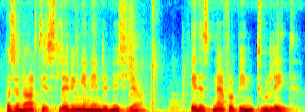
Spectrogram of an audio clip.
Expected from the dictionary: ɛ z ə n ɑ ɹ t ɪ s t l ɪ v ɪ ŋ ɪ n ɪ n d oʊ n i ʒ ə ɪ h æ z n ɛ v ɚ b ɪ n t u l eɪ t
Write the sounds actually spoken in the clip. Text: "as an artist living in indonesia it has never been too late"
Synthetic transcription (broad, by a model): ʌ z ə n ɑ ɹ t ɪ s t l ɪ v ɪ ŋ ɪ n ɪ n d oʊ n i z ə ɪ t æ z n ɛ v ɚ b ɪ n t u l eɪ t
